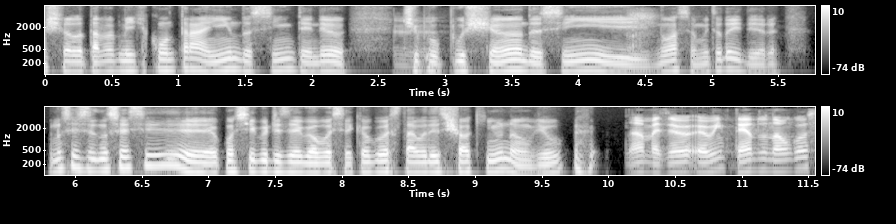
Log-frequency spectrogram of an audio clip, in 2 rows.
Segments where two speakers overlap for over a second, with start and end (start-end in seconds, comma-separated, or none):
none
